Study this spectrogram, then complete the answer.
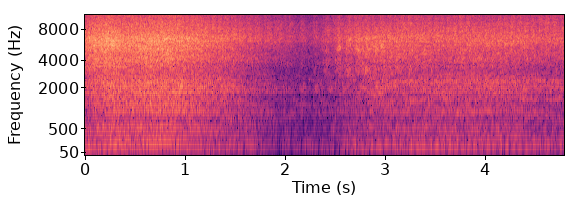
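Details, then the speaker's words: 1984 Chevrolet pickup, carbureted 305 V8, cold idle on a cool rainy day: even, steady idle with one light blip settling straight back, no knocks or misses; sounds like a healthy 305. "it sounds pretty good sounds like a healthy 3:05 to me"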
